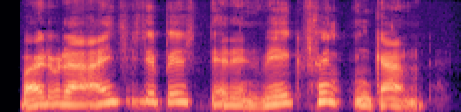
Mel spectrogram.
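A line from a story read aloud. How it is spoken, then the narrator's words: Croaking, strangely wise voice. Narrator (German): krächzte die Krähe mit einer Stimme, die seltsam weise klang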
